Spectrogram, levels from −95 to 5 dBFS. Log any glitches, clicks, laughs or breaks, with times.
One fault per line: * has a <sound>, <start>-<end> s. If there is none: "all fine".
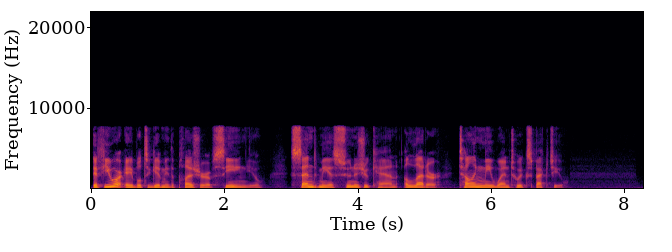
all fine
